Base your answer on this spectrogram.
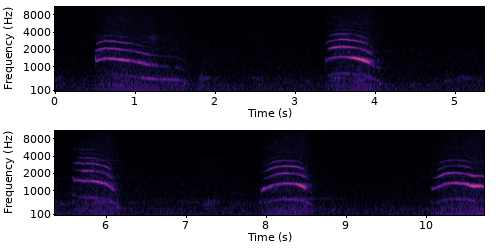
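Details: White kitten named Pufu crying at a door indoors, giving five drawn-out, arching meows at roughly two-to-three-second intervals, each clear and harmonic-rich, with quiet pauses between.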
